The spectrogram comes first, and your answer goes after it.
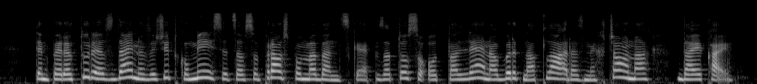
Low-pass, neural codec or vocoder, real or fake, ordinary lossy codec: none; codec, 24 kHz, 0.9 kbps, WavTokenizer, medium speech release version 2; fake; none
